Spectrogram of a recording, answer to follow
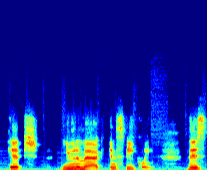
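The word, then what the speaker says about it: Huebsch: brands IPO primis hip I know how it sounds but that is how you say it hip unimac and Speed Queen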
